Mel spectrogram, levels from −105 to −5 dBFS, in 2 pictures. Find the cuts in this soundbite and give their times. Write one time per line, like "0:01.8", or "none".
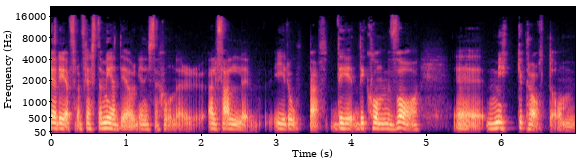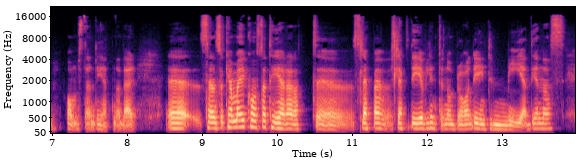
0:11.7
